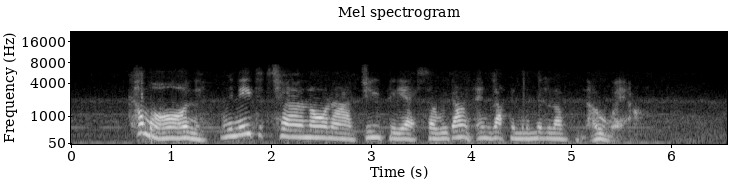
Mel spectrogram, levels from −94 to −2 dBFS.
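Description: From 5.99 s to the end of the clip, AMR comfort noise takes over. The sender stopped transmitting speech frames for roughly 0.58 s, and the receiver substitutes a smooth, steady synthetic hiss for the real background. Underneath, the wideband AMR-WB speech sounds clear, consistent with a rate of about 12.65 kbit/s.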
